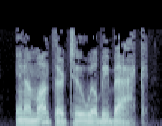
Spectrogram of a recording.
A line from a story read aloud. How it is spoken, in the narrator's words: Perrin said in a strained voice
